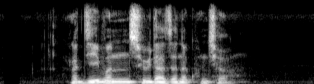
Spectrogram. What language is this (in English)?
Nepali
